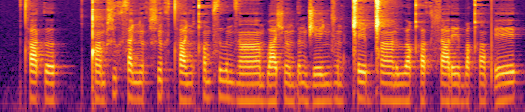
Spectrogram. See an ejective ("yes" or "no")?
yes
